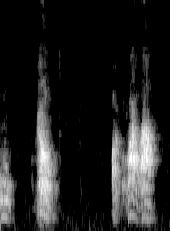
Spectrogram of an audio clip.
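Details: Large-billed crow imitating a human voice while talking to itself: a brief voice-like syllable, then after a pause a longer, wavering, harmonic run of speech-like sounds, with no other sounds.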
